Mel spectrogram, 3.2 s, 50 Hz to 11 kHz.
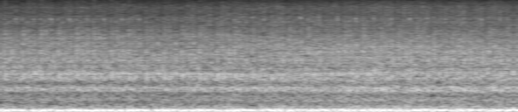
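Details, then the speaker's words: Ford Mustang Fox body with a turbo 363 stroker, after fixing a suspected header exhaust leak: even, deep idle rumble with no ticking or puffing and a steady beat; healthy idle. "definitely nice I don't hear any tick whatsoever"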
